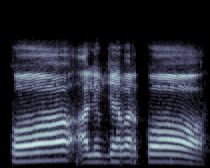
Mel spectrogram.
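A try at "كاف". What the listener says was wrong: ক নয় ভাই, কফ। কফ আলিফ জবর ক। কাফ আলিফ জবর কা।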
